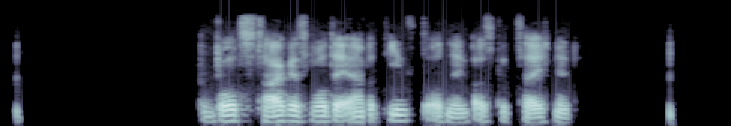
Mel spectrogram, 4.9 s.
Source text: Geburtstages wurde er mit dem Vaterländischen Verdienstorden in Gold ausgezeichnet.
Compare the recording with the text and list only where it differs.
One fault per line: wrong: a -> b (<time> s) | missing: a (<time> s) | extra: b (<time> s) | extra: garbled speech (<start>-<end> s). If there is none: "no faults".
missing: mit dem Vaterländischen (2.4 s)
missing: Gold (3.1 s)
